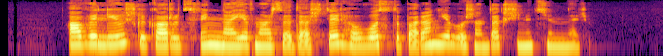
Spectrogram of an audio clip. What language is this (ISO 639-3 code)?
hye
